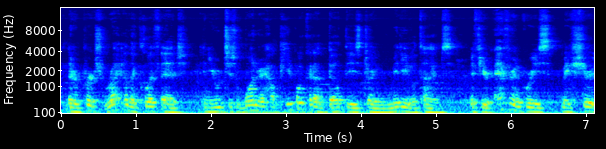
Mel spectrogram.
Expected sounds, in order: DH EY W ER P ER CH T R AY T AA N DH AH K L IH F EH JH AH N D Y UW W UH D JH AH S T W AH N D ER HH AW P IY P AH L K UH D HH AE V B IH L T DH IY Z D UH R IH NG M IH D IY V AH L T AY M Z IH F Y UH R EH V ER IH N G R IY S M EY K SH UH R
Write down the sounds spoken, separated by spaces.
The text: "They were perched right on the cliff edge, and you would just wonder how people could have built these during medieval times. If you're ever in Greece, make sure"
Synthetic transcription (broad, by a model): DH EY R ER P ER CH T R AY T N DH AH K L IH F EH JH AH N Y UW W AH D JH AH S T W AH N D ER HH AW P IY P L K UH D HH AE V B IH L T DH IY Z D UH R IH NG M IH D IY AH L T AY M Z IH F Y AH R EH V ER IH N G R IY S M EY K SH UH R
